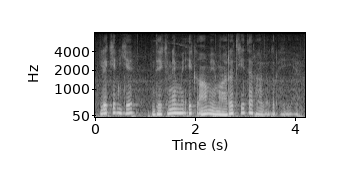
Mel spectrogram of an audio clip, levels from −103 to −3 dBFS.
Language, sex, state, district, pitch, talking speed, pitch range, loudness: Hindi, male, Uttar Pradesh, Etah, 125 Hz, 170 wpm, 110-145 Hz, -28 LUFS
